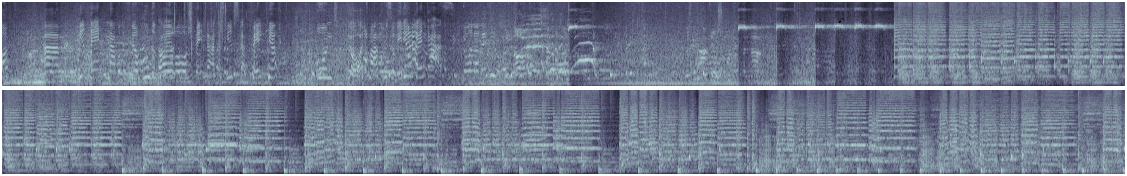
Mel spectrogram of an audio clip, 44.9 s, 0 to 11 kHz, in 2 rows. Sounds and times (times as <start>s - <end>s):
Speech: 0.0s - 5.6s.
